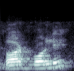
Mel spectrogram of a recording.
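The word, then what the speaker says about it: Godbole: तो जो professor Narayan गॉड बोले हैं वो है प्रोनाउंस गॉड बोले, प्रोफेसर नारायण गॉड बोले हैं।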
